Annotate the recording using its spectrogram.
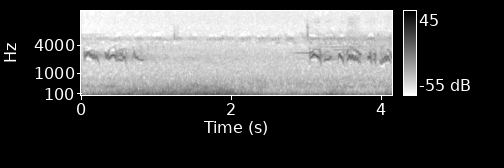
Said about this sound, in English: Sounds like some crickets and a bird. Yep, more precisely, that's an eastern bluebird. The one you just heard is archived in the Cornell Lab of Ornithology, but we have them right here in Philadelphia.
